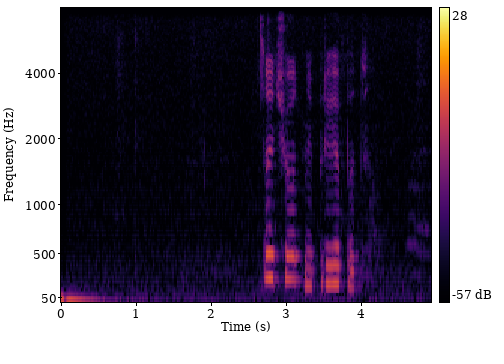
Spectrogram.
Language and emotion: Russian, sad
